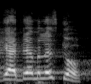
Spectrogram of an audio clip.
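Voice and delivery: normal talking voice

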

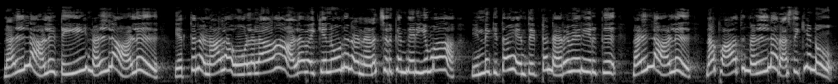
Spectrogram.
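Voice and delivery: wicked neighbour mocking a crying woman; gloating gossip. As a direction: relish her crying, laughing. Gossip neighbour gloats over fight.

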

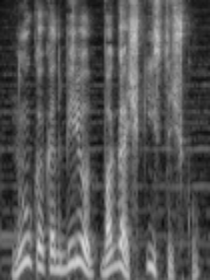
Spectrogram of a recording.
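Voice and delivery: ordinary delivery, nothing marked

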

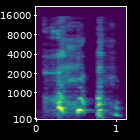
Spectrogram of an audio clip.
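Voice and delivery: a voiceless, airy cough; breathy cough. Acted. Sick girl coughing as her friend leaves, breathy cough.

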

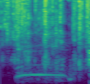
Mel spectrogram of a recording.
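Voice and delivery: high, soft gasp of surprise; sharp intake of breath; amazed gasp. Real, not acted. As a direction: gasp in real delight. Amazed at the gift.

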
